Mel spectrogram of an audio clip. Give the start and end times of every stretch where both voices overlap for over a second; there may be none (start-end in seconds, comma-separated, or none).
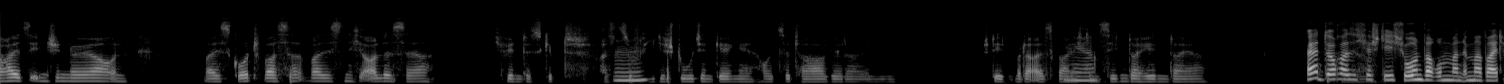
none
